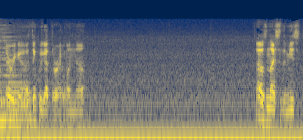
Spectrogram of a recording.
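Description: Electronic game music plays in short tuneful bursts.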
